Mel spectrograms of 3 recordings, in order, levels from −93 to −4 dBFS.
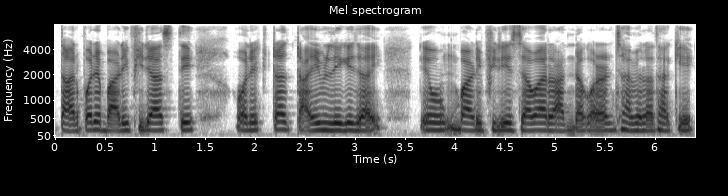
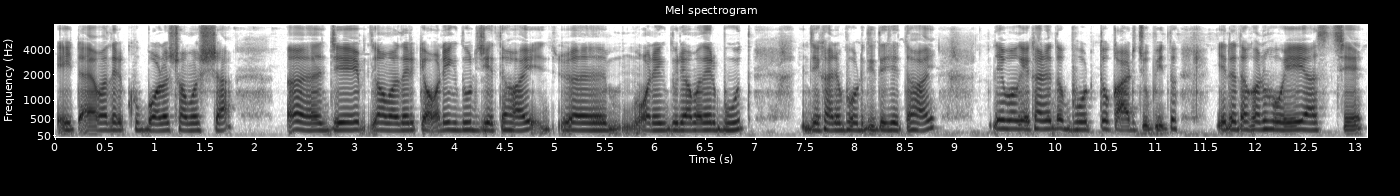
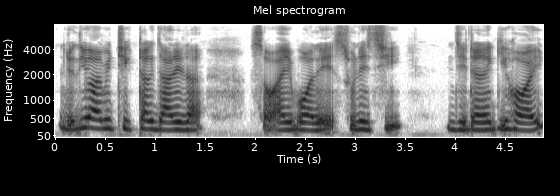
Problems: background sounds at intervals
